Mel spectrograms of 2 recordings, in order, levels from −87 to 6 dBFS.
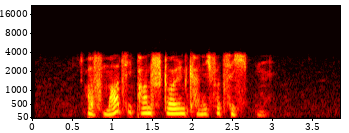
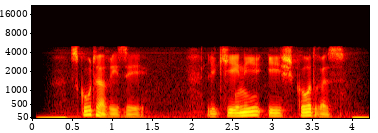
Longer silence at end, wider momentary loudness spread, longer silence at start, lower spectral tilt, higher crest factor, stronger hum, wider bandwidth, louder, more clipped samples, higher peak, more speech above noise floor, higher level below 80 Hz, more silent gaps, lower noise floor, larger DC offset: first, 0.95 s vs 0 s; second, 7 LU vs 12 LU; first, 0.7 s vs 0.05 s; about the same, -9.5 dB/octave vs -10.5 dB/octave; about the same, 20 dB vs 18 dB; neither; second, 4.1 kHz vs 5.2 kHz; first, -20 LUFS vs -24 LUFS; neither; first, -2 dBFS vs -8 dBFS; first, 44 dB vs 26 dB; second, -58 dBFS vs -46 dBFS; neither; first, -65 dBFS vs -50 dBFS; neither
